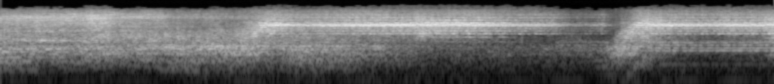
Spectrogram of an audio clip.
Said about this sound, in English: Steady the car. I can't. We're skidding. The brakes won't hold. We're going over the cliff.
